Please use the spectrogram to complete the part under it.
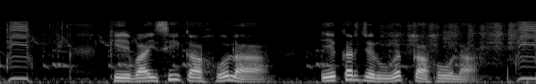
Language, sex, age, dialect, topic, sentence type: Bhojpuri, male, 31-35, Northern, banking, question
